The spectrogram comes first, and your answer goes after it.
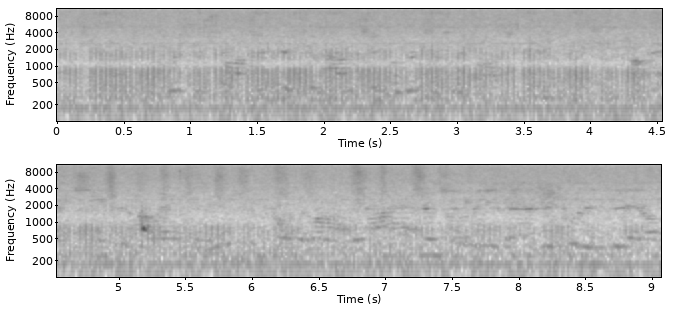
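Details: Kitten purring indoors, a steady low rumbling throb running throughout, with faint soft voices and small rustles above it.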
